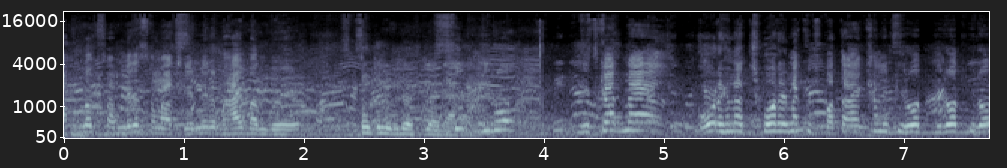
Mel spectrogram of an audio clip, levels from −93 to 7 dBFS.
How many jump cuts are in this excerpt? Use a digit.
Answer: 1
